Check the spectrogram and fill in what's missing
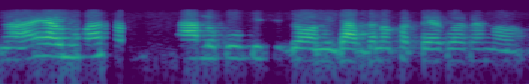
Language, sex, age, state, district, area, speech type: Odia, female, 45-60, Odisha, Gajapati, rural, conversation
